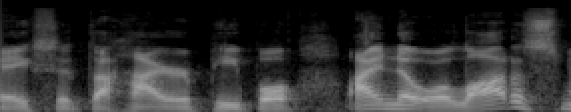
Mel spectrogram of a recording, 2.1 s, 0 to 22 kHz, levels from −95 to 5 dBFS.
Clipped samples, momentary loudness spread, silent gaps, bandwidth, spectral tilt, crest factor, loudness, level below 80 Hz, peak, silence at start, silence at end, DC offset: under 0.1%; 5 LU; none; 16 kHz; -4 dB/octave; 20 dB; -36 LUFS; -76 dBFS; -16 dBFS; 0 s; 0 s; under 0.1%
